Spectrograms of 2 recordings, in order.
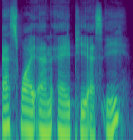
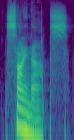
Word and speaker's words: synapse: the American version subsidence the next word is spelled s-y-n-a-p-s-e and in British English it would be synapse synapse and in American English it'll be more like synapse synapse he's suffering from neural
